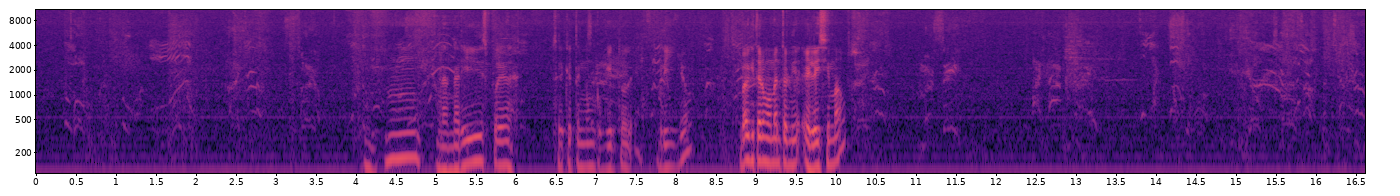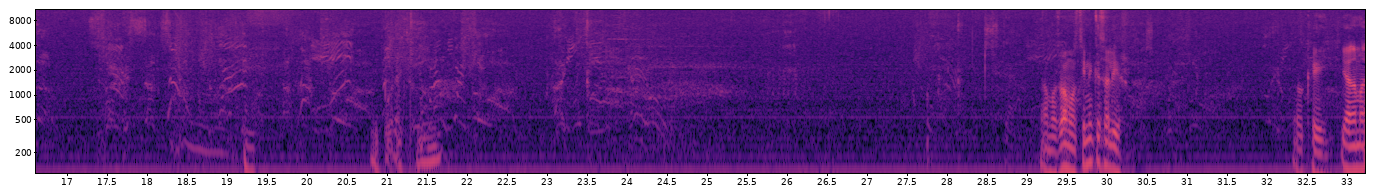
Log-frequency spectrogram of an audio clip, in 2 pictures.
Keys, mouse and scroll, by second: 15.6 ctrl+z, 23.2 ctrl+z, 25.0 click, 27.9 ctrl+z.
